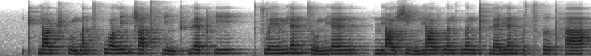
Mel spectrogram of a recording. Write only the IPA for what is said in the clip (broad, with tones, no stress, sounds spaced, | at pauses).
pʰ j ɑ˧˥ ʊ̯ ʈ͡ʂʰ ṵ˨˩ n̪ w a˦ n t͡sʰ w ɔ˥ l i˥˩ ŋ ʈ͡ʂ ä˥ t̪ʰ ḭ˨˩ ŋ pʰ ɥ ɛ˥ pʰ i˥ | t͡s w e˧˥ ɪ̯ m j ɛ˥ n t͡s ṵ˨˩ n̪ j ɛ˥ n | n̪ j ɑ˧˥ ʊ̯ ɕ ḭ˨˩ ŋ n̪ j ɑ˥ ʊ̯ f w ə˥ n x w ə˥ n t̪ʰ ɥ ɛ˧˥ l j ɛ˥˩ n x u˩ t͡sʰ ɹ̩˥˩ pʰ ä˥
